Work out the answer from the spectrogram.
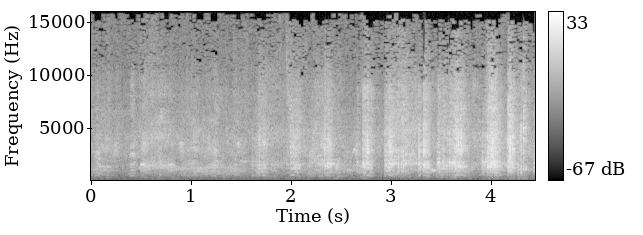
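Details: Snowy egrets in a colony, colony and greeting calls: quick runs of coarse, scratchy croaks that grow louder and more crowded toward the end, about three notes per second.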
